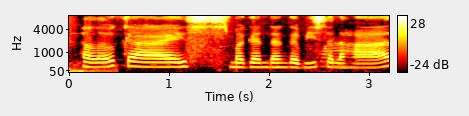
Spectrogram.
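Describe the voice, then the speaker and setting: The speaker has a Visayan accent. There is noticeable background noise. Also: woman. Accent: Bisaya accent in Tagalog. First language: Cebuano (Bisaya) (speaking Tagalog). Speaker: vlogger. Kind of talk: casual vlog voice-over.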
